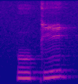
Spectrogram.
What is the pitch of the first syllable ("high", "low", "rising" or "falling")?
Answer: low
